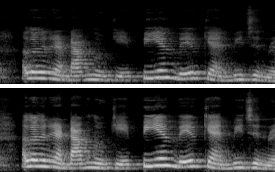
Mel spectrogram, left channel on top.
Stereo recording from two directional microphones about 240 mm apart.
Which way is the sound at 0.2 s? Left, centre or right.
Right.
